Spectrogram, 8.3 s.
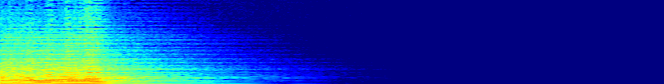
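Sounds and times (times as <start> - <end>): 
strings: 0.0 - 3.6
brass: 0.0 - 3.9.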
